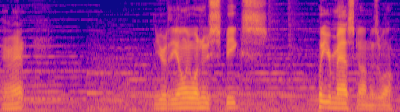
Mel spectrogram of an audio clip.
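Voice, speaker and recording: A man's voice: medium pitch, steady tone, unhurried, over music. A man chatting casually as he organizes a role-play game scene.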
